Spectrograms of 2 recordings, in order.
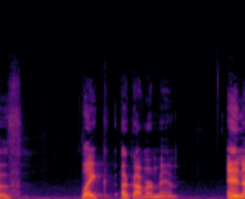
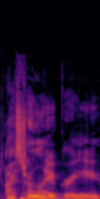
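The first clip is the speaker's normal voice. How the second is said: joking, put-on sarcastic tone; 2 semitones higher than usual. Answering a quiz statement as a joke: put-on sarcastic agreement. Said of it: "Obviously, I'm being sarcastic".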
